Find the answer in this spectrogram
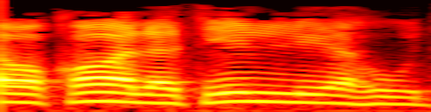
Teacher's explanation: اللام هنا لام قمرية لأنها ظهرت اللام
